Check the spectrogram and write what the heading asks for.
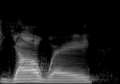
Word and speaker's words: Yahweh: It's Yahweh, as best we can pronounce it, but Lord is often the way it appears in our English Bibles, but you'll hear me say, He who is.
